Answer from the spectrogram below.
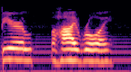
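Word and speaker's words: Beer-lahai-roi: "Therefore, the well that Hagar was sitting at, therefore the well was called Bir Lahai Roi," or pronounce it the way it looks, Bir Lahai Roi.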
